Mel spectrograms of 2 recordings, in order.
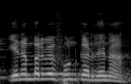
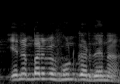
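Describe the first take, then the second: No difference in how they are said.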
